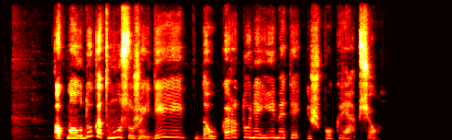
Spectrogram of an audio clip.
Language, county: Lithuanian, Telšiai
